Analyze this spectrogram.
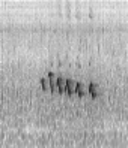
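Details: Single quick phrase of a Sooty-headed bulbul, used as a calling lure to start a silent bird singing, about six bubbly notes in under a second, slightly falling, soft water murmur behind.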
